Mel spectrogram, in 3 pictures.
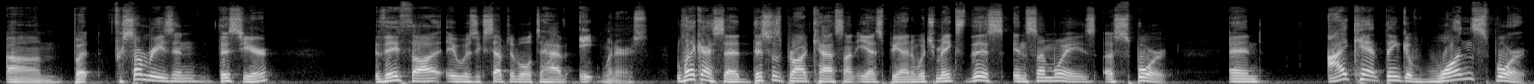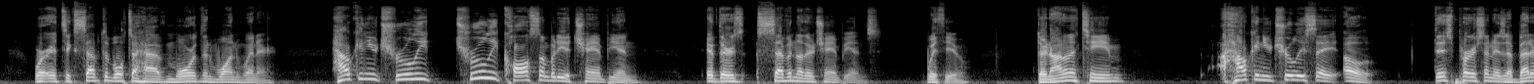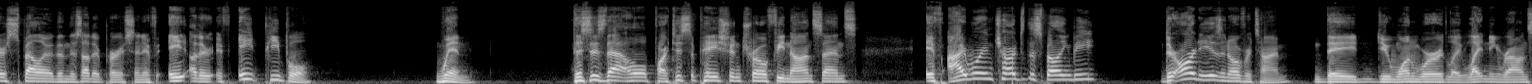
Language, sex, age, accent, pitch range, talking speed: English, male, 10-29, American, 120-190 Hz, 155 wpm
